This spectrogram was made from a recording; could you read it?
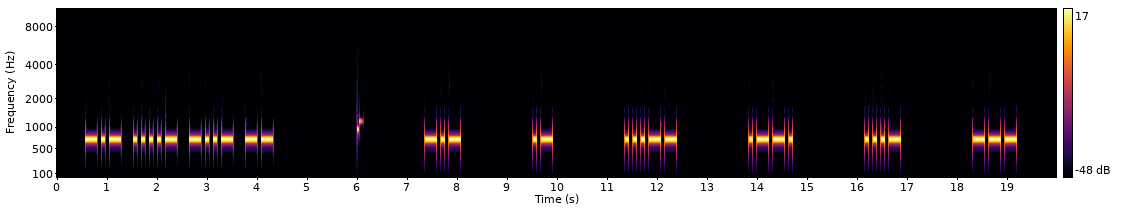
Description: Morse code, heard as a keyed tone, about 15 wpm, spaced as for 7 wpm, 700 Hz. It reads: K4XM KA3PVO
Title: USA Call Signs - 6x Character Spacing - 15wpm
